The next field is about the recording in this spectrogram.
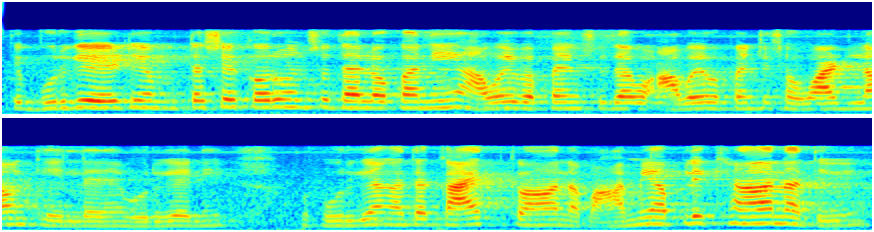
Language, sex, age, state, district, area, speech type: Goan Konkani, female, 30-45, Goa, Pernem, rural, spontaneous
